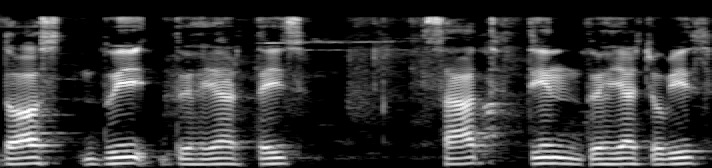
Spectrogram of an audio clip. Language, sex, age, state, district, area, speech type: Odia, male, 18-30, Odisha, Balangir, urban, spontaneous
